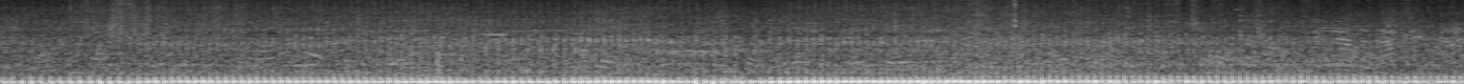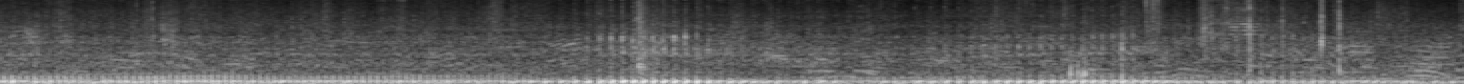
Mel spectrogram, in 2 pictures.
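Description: An engine running steadily with a low hum that swells a little about four seconds in and again near ten seconds, alongside street voices.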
